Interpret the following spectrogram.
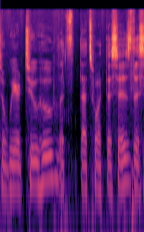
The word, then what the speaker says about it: Touhou: Okay, this is the canon pronunciation of the word. You can't argue with Charles. He's English. Touhou. You heard it. Touhou.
